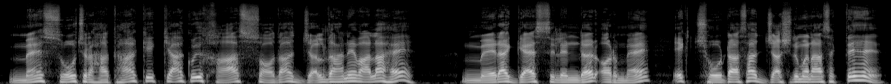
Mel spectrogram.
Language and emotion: Urdu, surprised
